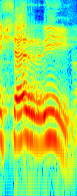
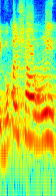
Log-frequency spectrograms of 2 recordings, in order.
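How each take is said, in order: First: Syarri with a single light r, slow; correct syarri. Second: Syarri with a doubled held rr, marked as wrong. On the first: Teacher showing students the right syarri, single r. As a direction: say syarri with one short r. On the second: Teacher showing students the wrong syarri, doubled rr. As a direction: say syarri with the r geminated too long. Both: Shown as a demonstration. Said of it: "Bukan syarri, tapi syarri".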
